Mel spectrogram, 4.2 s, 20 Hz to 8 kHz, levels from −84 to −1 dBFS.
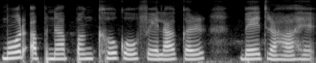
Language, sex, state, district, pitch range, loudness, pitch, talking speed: Hindi, female, Arunachal Pradesh, Papum Pare, 210-240 Hz, -17 LUFS, 230 Hz, 130 wpm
